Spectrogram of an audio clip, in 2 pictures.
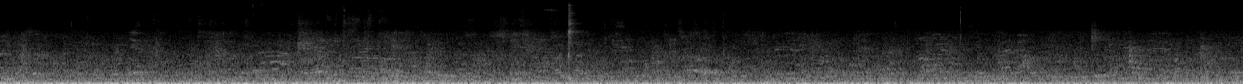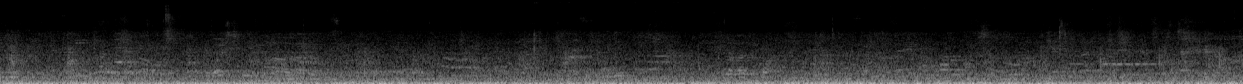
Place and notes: paris, gare de lyon, travellers and ticket machines
ticket machines been used in heavy traffic in the early afternoon, a walk thru to the subway platform
cityscapes international: socail ambiences and topographic field recordings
